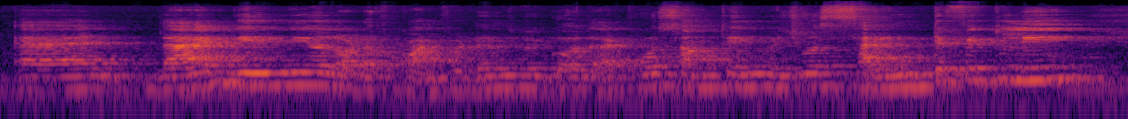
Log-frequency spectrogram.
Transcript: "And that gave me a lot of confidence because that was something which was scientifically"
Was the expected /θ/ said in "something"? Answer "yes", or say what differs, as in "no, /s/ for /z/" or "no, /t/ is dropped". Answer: no, /t/ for /θ/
